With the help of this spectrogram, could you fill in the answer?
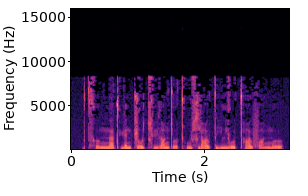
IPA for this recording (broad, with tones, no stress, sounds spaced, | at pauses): t͡sʰ ɤ˨˦ ŋ n̪ ä˥˨ t̪ʰ ɥ ɛ˥˨ n ʈ͡ʂ o˦ ʊ̯ t͡ɕʰ y˨˦ l ɑ̰˨˩ ŋ t̪ ɤ˨˦ t̪ʰ u˥˨ ɕ j ɑ˦ ʊ̯ t̪ i˨˦ l j o̰˨˩ ʊ̯ t̪ʰ ɑ˥˨ ʊ̯ f ɑ˨˦ ŋ m ɤ̰˨˩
